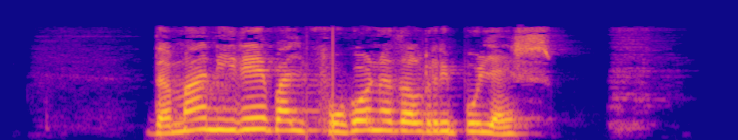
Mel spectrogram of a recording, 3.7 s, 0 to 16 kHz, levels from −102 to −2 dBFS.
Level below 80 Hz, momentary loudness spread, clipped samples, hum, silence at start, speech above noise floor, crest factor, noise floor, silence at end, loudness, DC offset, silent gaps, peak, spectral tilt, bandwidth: -62 dBFS; 13 LU; under 0.1%; none; 0.75 s; 50 dB; 16 dB; -66 dBFS; 0.95 s; -17 LUFS; under 0.1%; none; -2 dBFS; -5.5 dB/octave; 7.8 kHz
